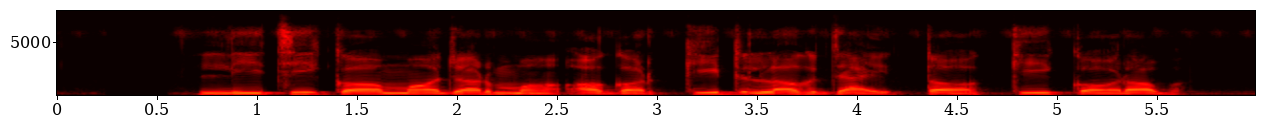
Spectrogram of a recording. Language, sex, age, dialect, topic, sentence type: Magahi, male, 18-24, Western, agriculture, question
